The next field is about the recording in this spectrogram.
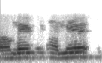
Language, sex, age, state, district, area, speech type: Gujarati, male, 60+, Gujarat, Kheda, rural, conversation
